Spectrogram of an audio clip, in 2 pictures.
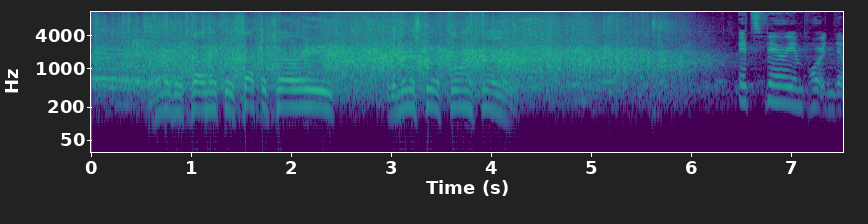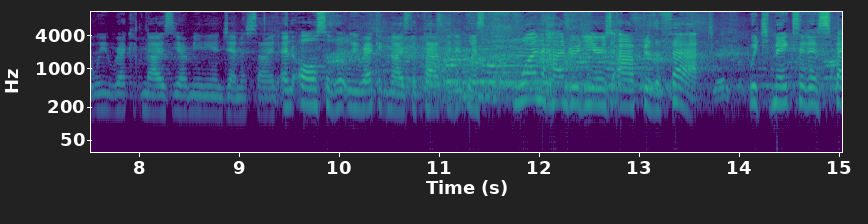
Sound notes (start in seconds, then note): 3.5 some Applause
